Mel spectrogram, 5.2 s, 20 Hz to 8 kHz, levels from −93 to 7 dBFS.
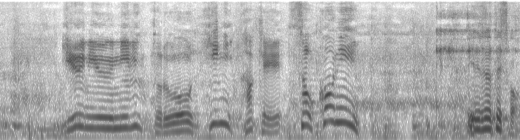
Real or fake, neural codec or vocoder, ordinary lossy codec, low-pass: fake; codec, 16 kHz, 4 kbps, FunCodec, trained on LibriTTS, 50 frames a second; none; none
